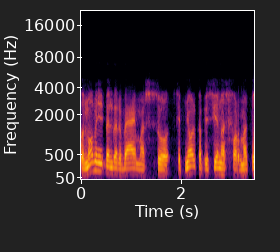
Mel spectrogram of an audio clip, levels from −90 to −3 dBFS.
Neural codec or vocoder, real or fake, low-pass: autoencoder, 48 kHz, 32 numbers a frame, DAC-VAE, trained on Japanese speech; fake; 7.2 kHz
